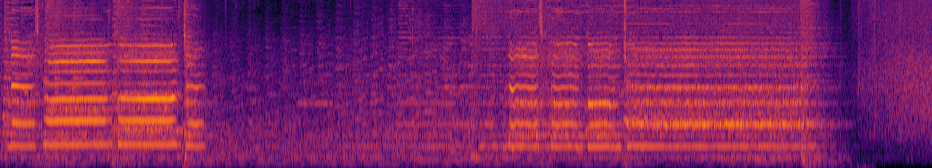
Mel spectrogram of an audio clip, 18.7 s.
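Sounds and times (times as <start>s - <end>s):
alto voices singing an opera repertoire dance piece: 0.0s - 4.6s, 9.8s - 17.0s.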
